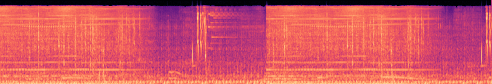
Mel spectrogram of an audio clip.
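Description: Flames roar and crackle inside a furnace.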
